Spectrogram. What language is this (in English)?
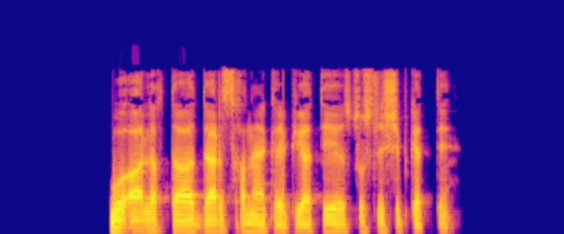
Uyghur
